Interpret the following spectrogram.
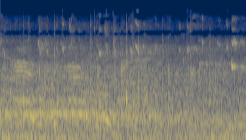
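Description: Basketballs being dribbled on a hardwood court, with the chatter of many voices from the players and the crowd underneath.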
